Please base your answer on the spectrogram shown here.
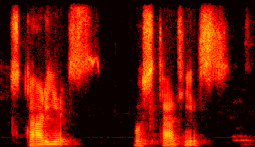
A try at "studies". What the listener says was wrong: Okay, but the pronunciation is studies. La E no se pronuncia, okay? Studies.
